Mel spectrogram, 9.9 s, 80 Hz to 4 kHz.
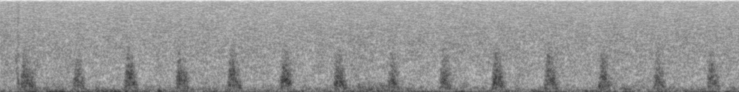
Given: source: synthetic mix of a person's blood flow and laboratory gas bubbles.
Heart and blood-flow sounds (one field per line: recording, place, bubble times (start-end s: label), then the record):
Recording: Doppler ultrasound of blood flow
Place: subclavian vein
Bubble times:
0.20-0.28 s: bubbles
0.36-0.52 s: bubbles
From the record:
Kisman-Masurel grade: 112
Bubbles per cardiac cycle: 1 to 2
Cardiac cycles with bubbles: 1 to 10%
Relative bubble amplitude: moderate (0.250 to 0.450)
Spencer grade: 1 (occasional bubble signal discernible with the cardiac motion signal, with majority of cardiac periods free of bubbles)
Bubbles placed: anywhere in the cardiac cycle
